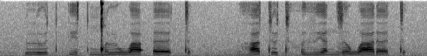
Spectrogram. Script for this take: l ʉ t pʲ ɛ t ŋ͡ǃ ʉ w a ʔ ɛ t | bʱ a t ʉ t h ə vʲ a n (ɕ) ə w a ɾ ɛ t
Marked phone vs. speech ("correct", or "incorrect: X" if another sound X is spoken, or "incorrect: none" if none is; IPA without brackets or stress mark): incorrect: z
